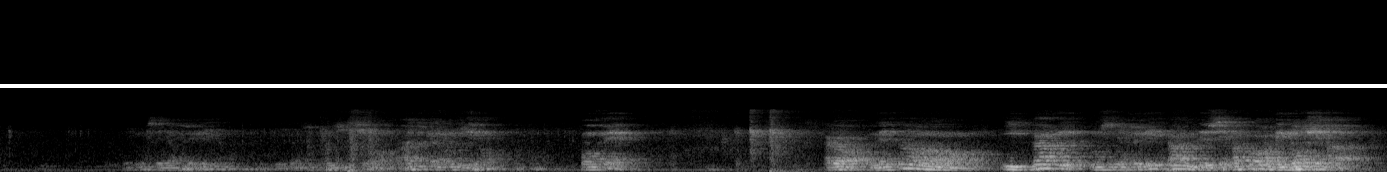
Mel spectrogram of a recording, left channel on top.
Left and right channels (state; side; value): silent; left; 55 dB below the other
